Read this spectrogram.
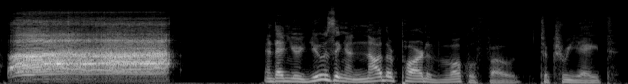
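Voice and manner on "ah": long loud distorted ah; simple rough effect. Shown as a demonstration. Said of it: "So this is called simple effect".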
